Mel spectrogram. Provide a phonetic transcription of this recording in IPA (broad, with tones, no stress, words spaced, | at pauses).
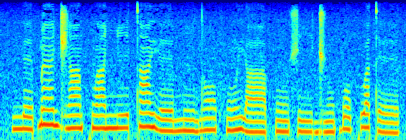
ŋe˨ɓɛ̃˦d͡ʒã˧kʷã˧ ɲi˧tã˦ je˨mĩ˨dɔ̃˧ fũ˨˦jaː˨ pũ˨ʃiː˨ d͡ʒũ˨ ɓo˧kʷa˦te˨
